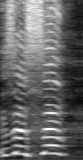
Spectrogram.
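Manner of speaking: high, laughing daze; mock woozy friend on a stretcher; dazed injured friend. Injured friend spotting Seth from the stretcher, high and giddy. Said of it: "he's like".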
